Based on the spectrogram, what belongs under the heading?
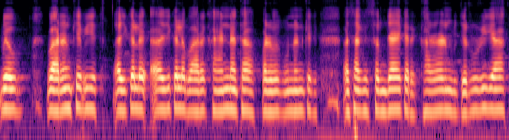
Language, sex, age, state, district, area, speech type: Sindhi, female, 60+, Delhi, South Delhi, urban, spontaneous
